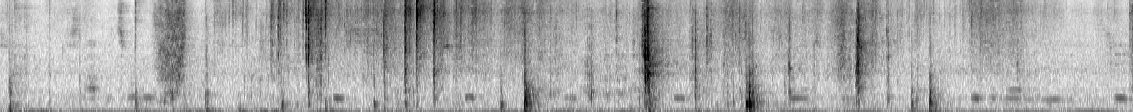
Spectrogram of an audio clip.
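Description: Plastic shrink wrap being torn and peeled off a trading-card box: a run of crinkling and crackling, with several sharp, louder snaps in the middle of the run.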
